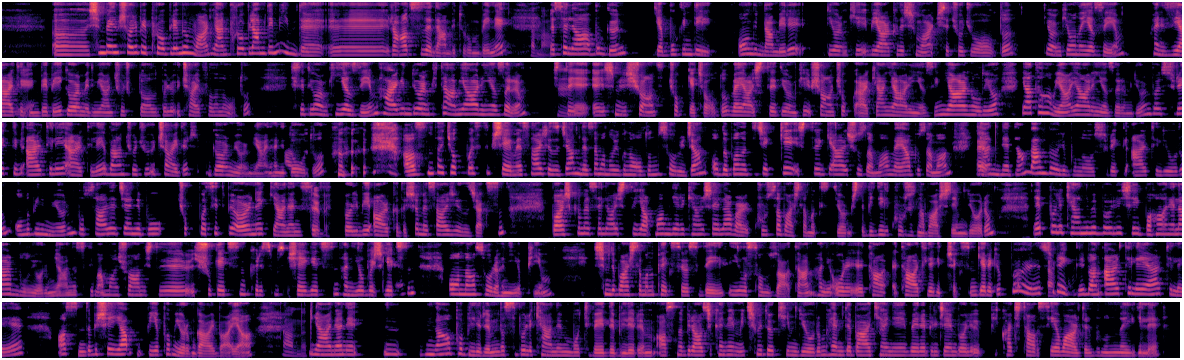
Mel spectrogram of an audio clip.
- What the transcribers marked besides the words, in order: tapping; chuckle; other background noise
- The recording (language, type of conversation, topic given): Turkish, advice, Sürekli erteleme alışkanlığını nasıl kırabilirim?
